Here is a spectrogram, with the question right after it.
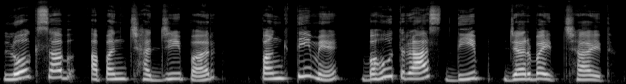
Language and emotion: Maithili, neutral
